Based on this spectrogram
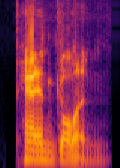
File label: "pangolin", American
